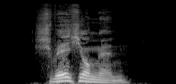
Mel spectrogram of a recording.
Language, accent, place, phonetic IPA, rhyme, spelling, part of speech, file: German, Germany, Berlin, [ˈʃvɛçʊŋən], -ɛçʊŋən, Schwächungen, noun, De-Schwächungen.ogg
- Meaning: plural of Schwächung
